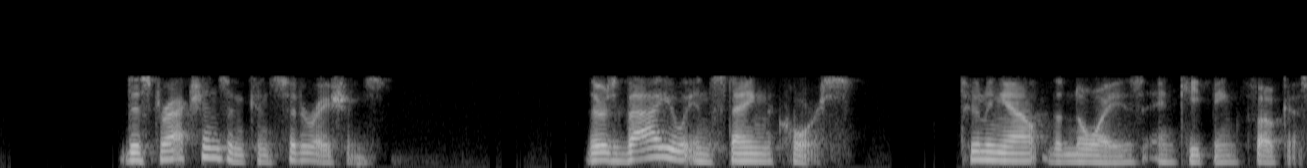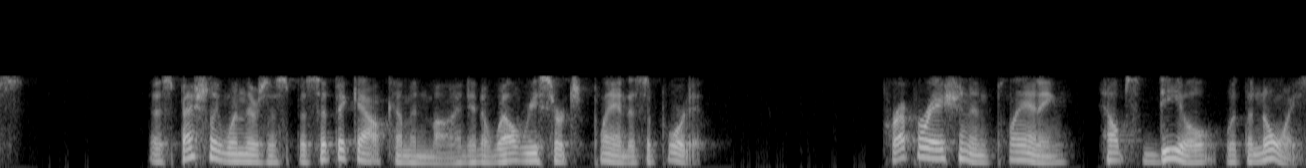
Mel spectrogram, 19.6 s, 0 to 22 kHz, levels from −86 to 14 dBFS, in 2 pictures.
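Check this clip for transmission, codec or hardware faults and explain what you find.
No faults found.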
